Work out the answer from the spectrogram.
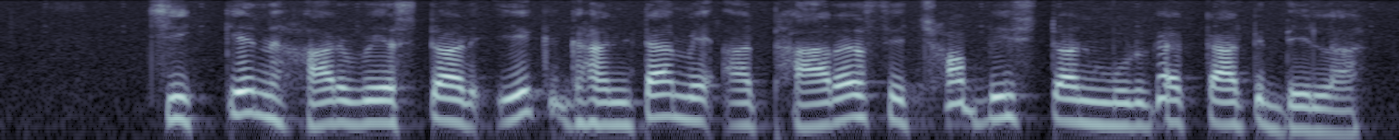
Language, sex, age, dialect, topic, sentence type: Bhojpuri, male, 18-24, Southern / Standard, agriculture, statement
